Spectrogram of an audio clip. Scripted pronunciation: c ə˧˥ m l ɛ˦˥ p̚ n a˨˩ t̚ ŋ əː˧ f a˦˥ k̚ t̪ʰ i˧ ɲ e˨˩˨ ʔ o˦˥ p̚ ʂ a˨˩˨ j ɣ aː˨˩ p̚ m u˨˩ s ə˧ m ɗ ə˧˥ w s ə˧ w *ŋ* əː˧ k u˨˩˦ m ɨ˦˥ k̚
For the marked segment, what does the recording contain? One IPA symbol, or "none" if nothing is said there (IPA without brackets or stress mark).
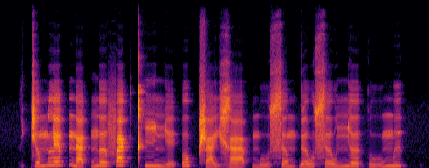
ɲ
